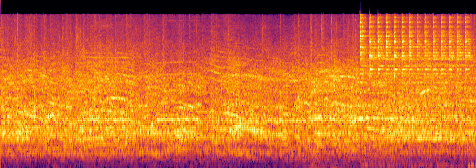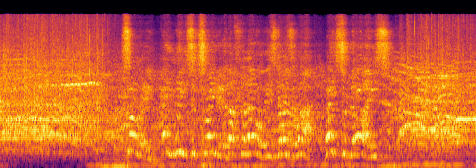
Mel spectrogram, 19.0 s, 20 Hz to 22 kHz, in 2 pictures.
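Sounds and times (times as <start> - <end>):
crowd shouting and cheering: 0.0 - 19.0.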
